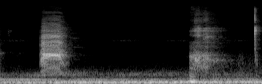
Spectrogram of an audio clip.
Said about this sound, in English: a damn bird.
